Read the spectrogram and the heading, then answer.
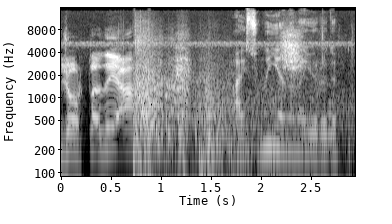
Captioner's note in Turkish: Gök gürültüsü sesi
